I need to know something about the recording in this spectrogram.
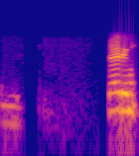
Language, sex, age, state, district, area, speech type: Tamil, male, 30-45, Tamil Nadu, Chengalpattu, rural, conversation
